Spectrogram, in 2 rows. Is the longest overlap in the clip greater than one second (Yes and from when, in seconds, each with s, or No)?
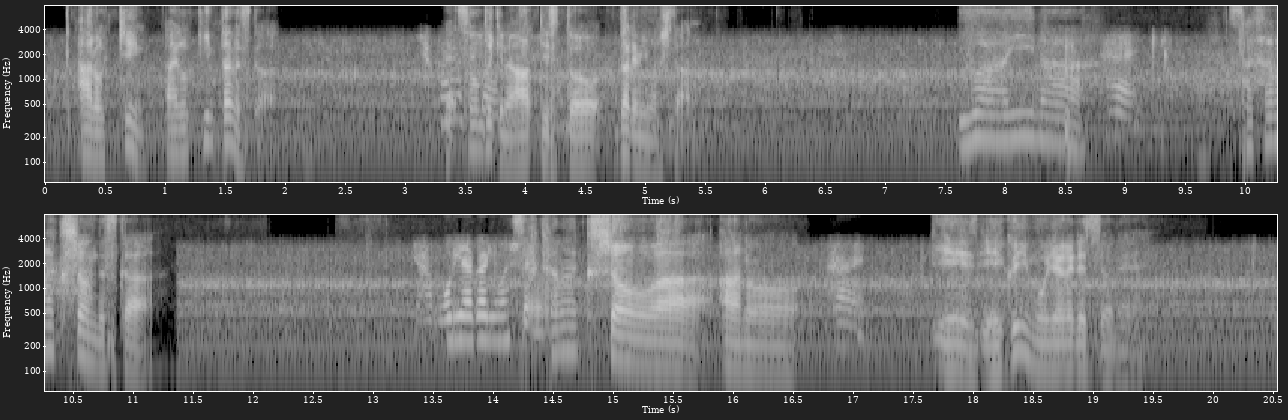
Yes, from 3.3 s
